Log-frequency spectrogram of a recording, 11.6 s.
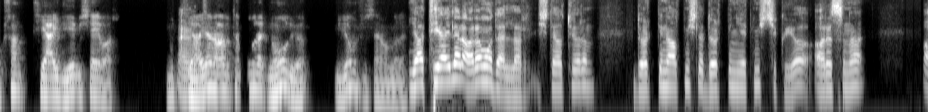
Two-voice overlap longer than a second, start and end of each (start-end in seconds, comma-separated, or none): none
